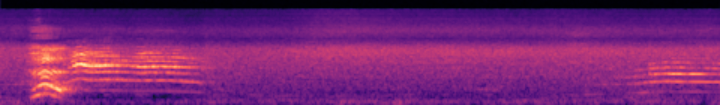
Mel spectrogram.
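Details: Black female cat in heat, calling indoors on a September afternoon: an intense wailing yowl that bends up then slides down, followed by a long silence and a second, softer drawn-out meow at the end.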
